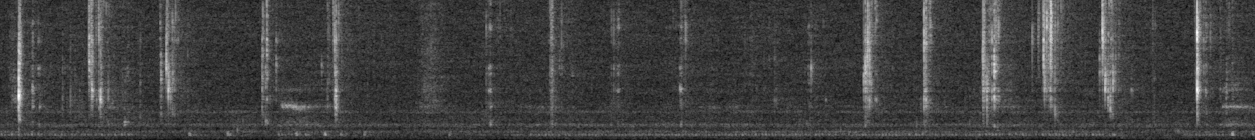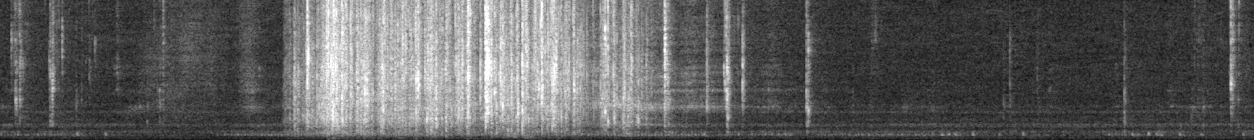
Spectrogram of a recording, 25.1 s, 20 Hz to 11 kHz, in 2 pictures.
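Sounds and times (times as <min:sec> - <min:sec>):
plastic wrapper crinkling: 0:15.4 - 0:20.0.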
